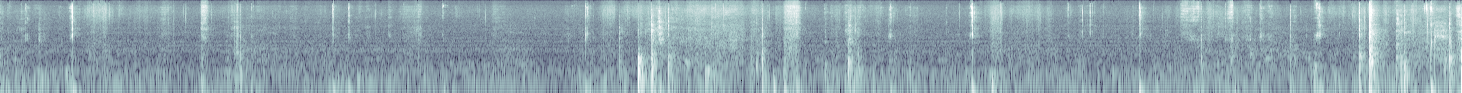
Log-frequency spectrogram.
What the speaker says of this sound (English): And we just trim all those loose ends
